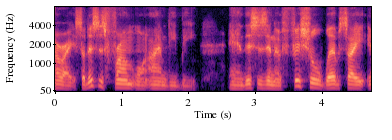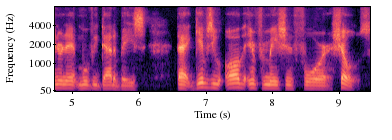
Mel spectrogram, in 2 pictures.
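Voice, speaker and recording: Recorded very cleanly against a silent background, a man with a New Jersey accent speaks at a moderate pace in a medium pitch with ordinary pitch variation. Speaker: YouTube TV show commentator. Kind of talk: livestream commentary. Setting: livestream.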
